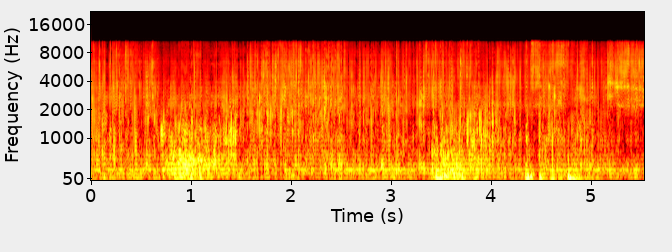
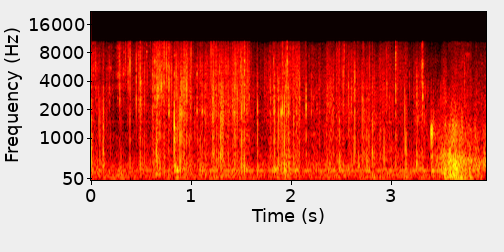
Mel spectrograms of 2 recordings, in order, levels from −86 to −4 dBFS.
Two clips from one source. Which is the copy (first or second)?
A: first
